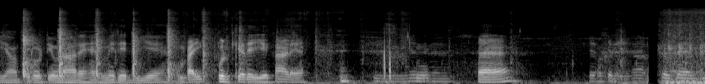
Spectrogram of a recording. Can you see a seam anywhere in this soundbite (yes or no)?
no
